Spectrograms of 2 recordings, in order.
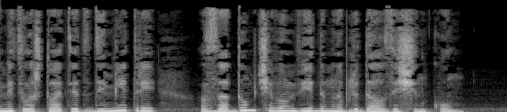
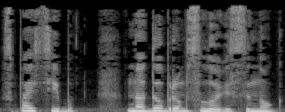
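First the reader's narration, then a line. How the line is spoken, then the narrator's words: Sobbing. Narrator (Russian): всхлипнула Евангелия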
